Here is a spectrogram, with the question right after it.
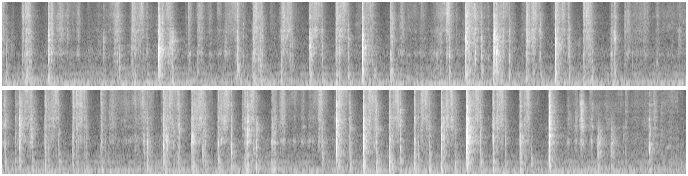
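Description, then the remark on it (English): Cards of the Elemental Oracle deck by Stacey DeMarco being shuffled for a long stretch, a dense run of crisp, papery slaps and riffles in uneven bursts, moderately loud, with no voices over it. “Okay, let's see what we've got here with this Elemental Oracle by Stacey DeMarco.”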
